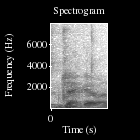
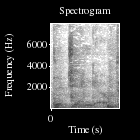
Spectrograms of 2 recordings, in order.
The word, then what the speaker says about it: Django: Predators, Django Unchained. Yeah. – It's pronounced Django. – Django, the D is silent.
